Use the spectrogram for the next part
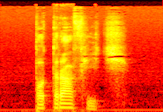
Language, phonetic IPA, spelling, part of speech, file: Polish, [pɔˈtrafʲit͡ɕ], potrafić, verb, Pl-potrafić.ogg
